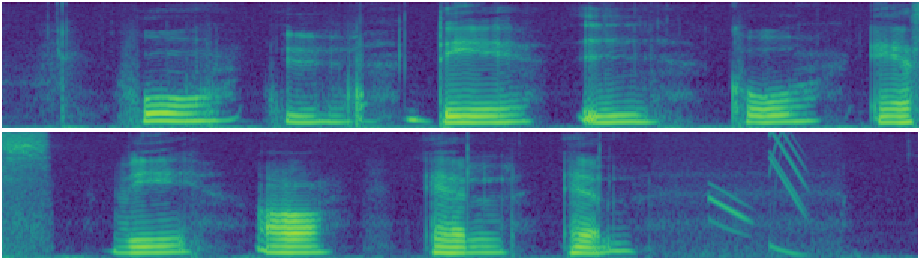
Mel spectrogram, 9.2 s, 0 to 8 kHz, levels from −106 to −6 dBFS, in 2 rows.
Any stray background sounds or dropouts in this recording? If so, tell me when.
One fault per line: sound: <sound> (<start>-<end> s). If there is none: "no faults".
sound: chirp (8.1-8.6 s)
